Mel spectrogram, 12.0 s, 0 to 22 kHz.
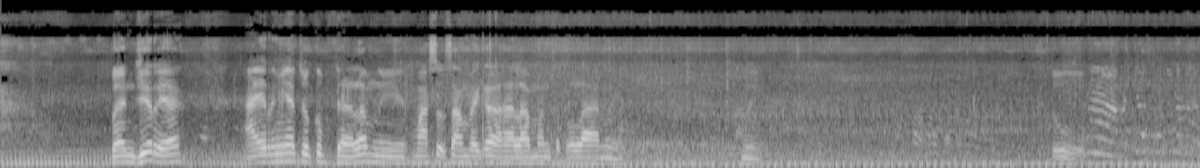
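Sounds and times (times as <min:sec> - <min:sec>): scooter engine idling: 0:00.0 - 0:12.0.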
